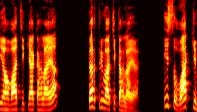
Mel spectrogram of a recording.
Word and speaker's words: कर्तृवाच्य: क है, अ है, र है, त है और इसमें री की मात्रा है, तो यह कर्तृवाच्य है। क्या है? कर्तृ। इस तरह से सही उच्चारण इसका करना है आपको, कर्तृ।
